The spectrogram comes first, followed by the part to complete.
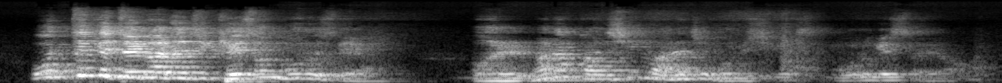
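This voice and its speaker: A man's voice with audible room echo. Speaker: pastor. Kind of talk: sermon. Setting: church.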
